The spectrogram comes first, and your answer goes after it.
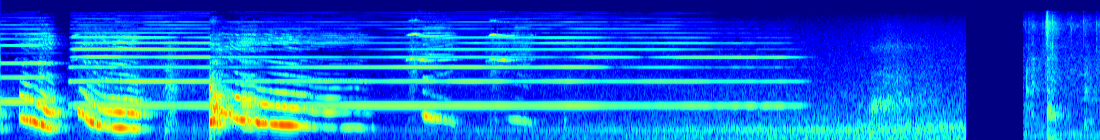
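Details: Labrador Retriever puppies yelping and whining with quick, downward-sliding cries clustered in the first four seconds, then a few faint whimpers fading out, with sustained music tones running underneath.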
